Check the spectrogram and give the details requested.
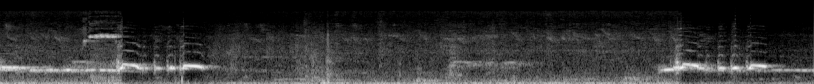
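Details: Local zebra dove cooing: a mellow trilled, bubbling coo phrase, then a pause of about five seconds with faint background noise, then the trilled phrase again.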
